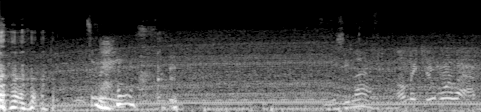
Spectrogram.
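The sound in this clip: Car engine in a racing video game, a steady low hum running under a person's talking throughout.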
